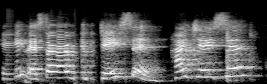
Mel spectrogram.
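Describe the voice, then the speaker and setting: A woman's voice: high-pitched, lively intonation, fairly bright tone, roomy sound. A woman moderating a youth forum on a video call, chatty and encouraging. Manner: encouraging, chatty, drawn-out delivery.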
